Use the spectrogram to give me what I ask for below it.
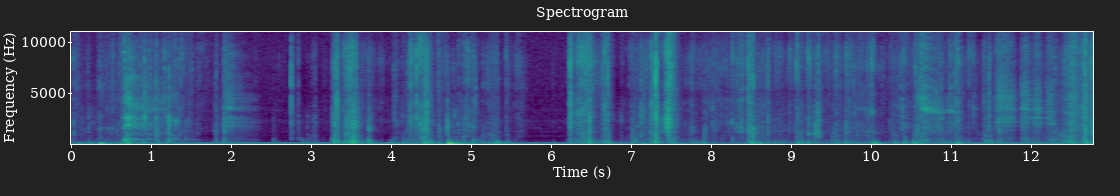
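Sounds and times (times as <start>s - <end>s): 
steady low hum: 0.0s - 12.7s
cardboard and tape being cut on a small taped cardboard box: 3.2s - 5.4s, 6.2s - 12.7s.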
